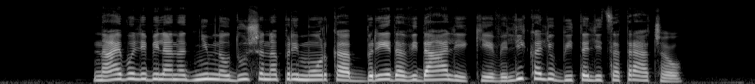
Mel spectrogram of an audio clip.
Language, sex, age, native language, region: Slovenian, female, 50-59, Slovenian, Central Slovenia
